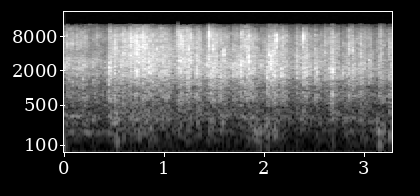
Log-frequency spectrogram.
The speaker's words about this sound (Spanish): Un aplauso a todos los que se lo supieron de memoria.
